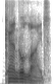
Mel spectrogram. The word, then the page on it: candlelight: British English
